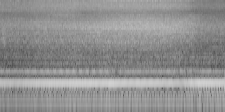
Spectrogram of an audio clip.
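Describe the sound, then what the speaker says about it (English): A Nissan Sentra Spec V engine with no muffler idles steadily and loudly, its low droning hum continuous and close with no voices. "Okay, so it doesn't have a muffler. That's being held up by a jack back there, but it's running really smooth now."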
